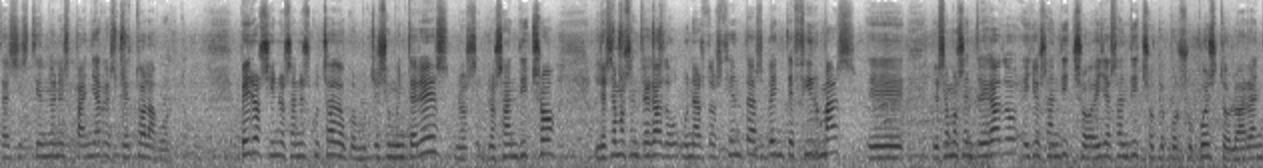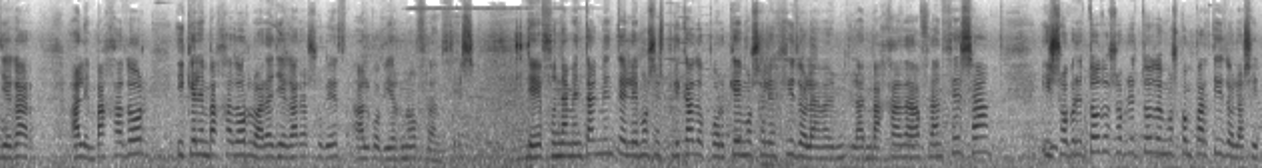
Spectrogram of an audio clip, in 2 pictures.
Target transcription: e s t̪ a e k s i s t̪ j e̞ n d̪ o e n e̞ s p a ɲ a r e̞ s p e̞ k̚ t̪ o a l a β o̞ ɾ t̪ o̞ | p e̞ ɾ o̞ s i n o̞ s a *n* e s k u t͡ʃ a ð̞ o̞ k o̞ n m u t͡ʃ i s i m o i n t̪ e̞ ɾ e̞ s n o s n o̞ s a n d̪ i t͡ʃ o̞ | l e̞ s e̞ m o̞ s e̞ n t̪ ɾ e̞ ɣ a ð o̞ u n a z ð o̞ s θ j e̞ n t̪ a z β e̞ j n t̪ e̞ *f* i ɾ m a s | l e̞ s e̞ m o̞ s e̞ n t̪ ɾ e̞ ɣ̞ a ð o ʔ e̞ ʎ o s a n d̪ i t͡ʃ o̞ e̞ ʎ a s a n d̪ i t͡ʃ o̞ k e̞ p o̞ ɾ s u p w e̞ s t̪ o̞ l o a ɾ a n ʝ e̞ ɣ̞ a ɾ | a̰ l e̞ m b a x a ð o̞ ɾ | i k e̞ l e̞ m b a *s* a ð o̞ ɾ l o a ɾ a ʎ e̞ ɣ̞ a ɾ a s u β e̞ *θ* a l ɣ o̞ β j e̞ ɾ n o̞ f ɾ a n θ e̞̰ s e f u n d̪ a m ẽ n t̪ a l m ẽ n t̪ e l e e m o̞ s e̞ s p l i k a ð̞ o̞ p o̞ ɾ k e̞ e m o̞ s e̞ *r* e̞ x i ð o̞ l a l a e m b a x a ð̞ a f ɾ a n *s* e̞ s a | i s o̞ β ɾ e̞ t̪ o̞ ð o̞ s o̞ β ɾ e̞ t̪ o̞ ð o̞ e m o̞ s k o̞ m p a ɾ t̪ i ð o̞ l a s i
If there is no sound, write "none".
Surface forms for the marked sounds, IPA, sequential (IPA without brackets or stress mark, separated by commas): n, f, x, θ, l, θ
